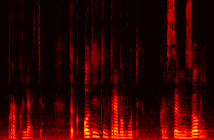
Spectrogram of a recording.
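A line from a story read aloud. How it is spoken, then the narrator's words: Whisper through gritted teeth. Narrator (Ukrainian): прошепотів, заскриготівши зубами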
